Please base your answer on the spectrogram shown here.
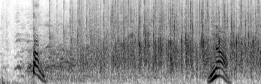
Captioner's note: audience applauds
